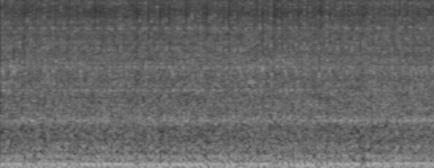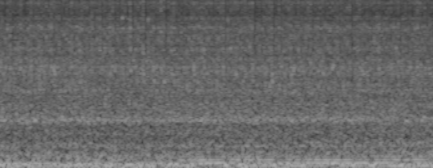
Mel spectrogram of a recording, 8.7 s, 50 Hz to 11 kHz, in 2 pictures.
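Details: Ford 8N tractor at idle with no load and the engine hot, just after a carburetor adjustment. It had sputtered uphill, blamed on a cheap Chinese carb; an old Marvel-Schebler ran fine. Steady, unbroken low rumble, no misses or surges: normal idle.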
